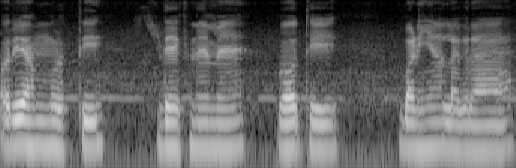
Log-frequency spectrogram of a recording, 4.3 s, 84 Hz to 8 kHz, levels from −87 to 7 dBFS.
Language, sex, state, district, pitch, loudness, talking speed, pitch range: Hindi, male, Chhattisgarh, Kabirdham, 145 Hz, -20 LUFS, 155 wpm, 140-145 Hz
